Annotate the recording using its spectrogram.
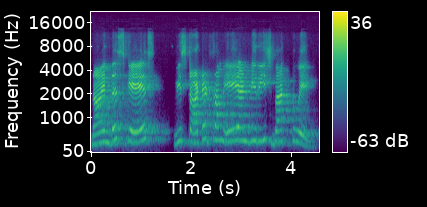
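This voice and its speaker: A woman's voice: very high-pitched, takes it slowly, bright, forceful tone. A woman with a North Indian accent teaching a school lesson, mixing English and Hindi, repeating key points and checking that students follow. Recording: echoey, reverberant room sound.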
